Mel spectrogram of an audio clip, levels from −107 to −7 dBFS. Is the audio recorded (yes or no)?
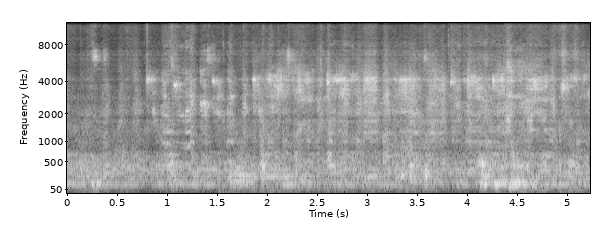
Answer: no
